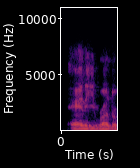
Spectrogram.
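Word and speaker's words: Anne Arundel: knew about calvert county annie arundel counties the way they pronounced it baltimore and back of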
